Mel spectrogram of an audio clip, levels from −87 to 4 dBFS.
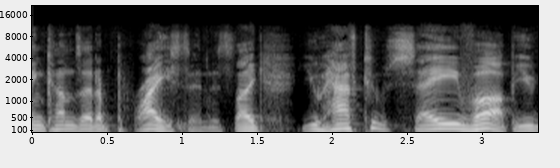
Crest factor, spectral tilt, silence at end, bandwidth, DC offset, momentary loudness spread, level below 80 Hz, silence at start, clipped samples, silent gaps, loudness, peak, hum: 18 dB; -5.5 dB/octave; 0 s; 11.5 kHz; under 0.1%; 11 LU; -50 dBFS; 0 s; under 0.1%; none; -21 LUFS; -2 dBFS; none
